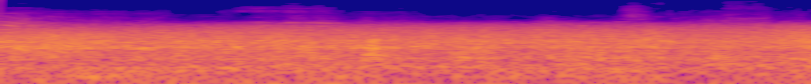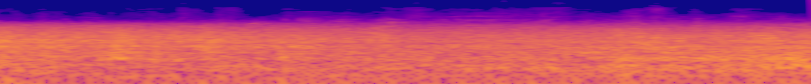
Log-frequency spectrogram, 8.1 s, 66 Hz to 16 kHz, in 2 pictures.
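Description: Distant jet noise from KAI T-50 jet trainers flying an aerobatic display: a steady rush of noise without pauses or sharp events.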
